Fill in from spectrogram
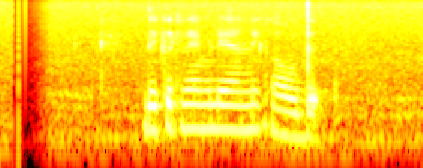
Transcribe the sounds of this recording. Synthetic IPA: d̪ekəʈənɛmiɖejanːekawd̪ə

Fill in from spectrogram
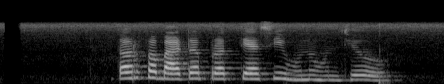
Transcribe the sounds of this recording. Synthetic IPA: t̪ʌrpʰʌbaʈʌprʌt̪jasiɦunuɦunt̪ʰjo

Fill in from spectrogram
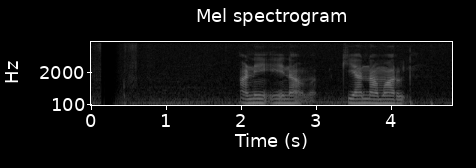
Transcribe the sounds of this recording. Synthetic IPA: aneʔeːna̰kijanːamaːɾui

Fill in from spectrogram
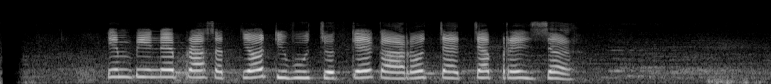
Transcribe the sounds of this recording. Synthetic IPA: ʔimpinepɾasət̪jɔd̪̥i̤wud̥ʒ̥ṳt̪̚kekaɾot͡ʃat͡ʃapɾeza

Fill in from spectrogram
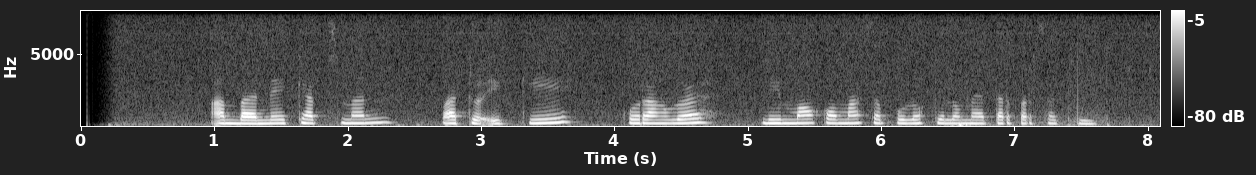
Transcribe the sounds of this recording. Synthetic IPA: ʔa̰mbaneɡ̥ɛt̪smənpaɖ̥ɔ̤ʔiki | kuɾaŋluɛh | limɔkomasəpulʊhkilomɛt̪ərpərsəɡ̥i̤

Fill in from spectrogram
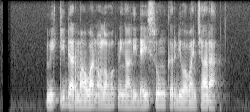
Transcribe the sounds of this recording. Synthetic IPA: duwikidarmawanɔ̰lʔɔ̰ɦɔk̚niŋalidaisuŋkɨrdiwawaɲt͡ʃaɾa

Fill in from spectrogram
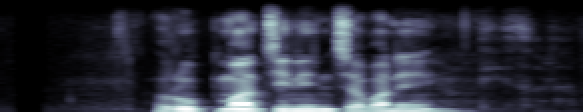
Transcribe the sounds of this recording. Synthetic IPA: rupmat͡sinint͡sʰʌbʱʌne

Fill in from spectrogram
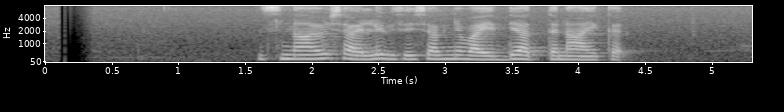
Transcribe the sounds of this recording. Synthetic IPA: isnaːʋiɕɐɻɭeʋiɕeːɕaːɡ̚ɲɐʋɐjd̪jɐːt̪ːɐnaːjɐkːɨ

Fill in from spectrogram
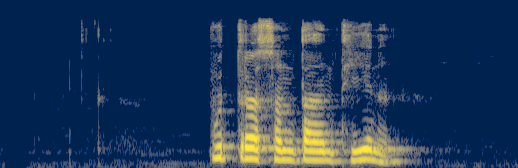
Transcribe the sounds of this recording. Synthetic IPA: put̪rʌsʌnt̪ant̪ʰijenʌn

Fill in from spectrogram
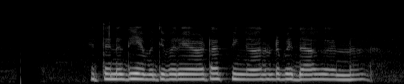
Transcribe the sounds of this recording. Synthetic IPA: et̪ɐnəd̪iemət̪iʋəɾejaːʋəʈappiŋaːnəʈəbed̪aːɡanːə

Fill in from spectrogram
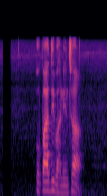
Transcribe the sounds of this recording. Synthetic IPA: upad̪ibʱʌnint͡sʰʌ

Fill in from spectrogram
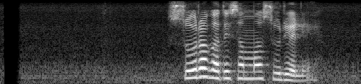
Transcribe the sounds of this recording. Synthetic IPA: soɾʌɡʌt̪esʌmːʌsurjʌlḛ

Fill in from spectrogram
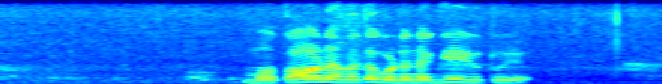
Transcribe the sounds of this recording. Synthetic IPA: makaːnæʋət̪əɡoɖənɛɡijəjut̪ujə

